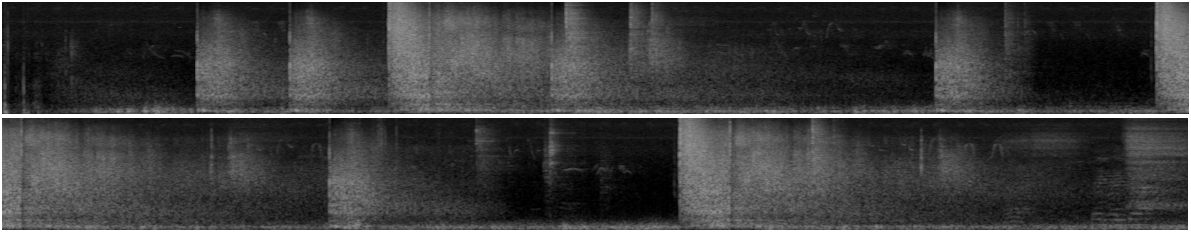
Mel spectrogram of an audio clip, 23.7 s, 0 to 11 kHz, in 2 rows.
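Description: A CMMG Endeavor 300 rifle chambered in 6mm ARC fires Hornady Black ammunition on a long-range course, with several loud, widely spaced shots, each a sharp crack trailing into a reverberant decay over a continuous outdoor rumble.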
